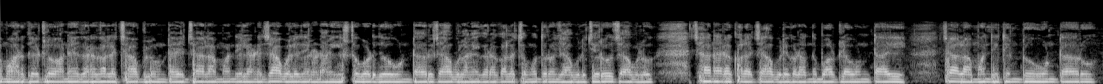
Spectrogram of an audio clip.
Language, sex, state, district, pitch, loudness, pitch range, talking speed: Telugu, male, Andhra Pradesh, Chittoor, 120 Hz, -15 LUFS, 120-125 Hz, 145 wpm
